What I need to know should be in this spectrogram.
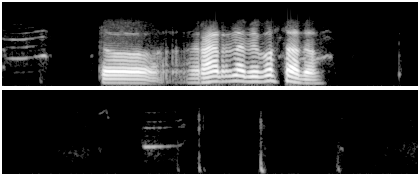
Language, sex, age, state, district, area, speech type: Santali, male, 18-30, West Bengal, Purulia, rural, conversation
